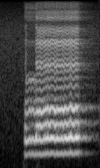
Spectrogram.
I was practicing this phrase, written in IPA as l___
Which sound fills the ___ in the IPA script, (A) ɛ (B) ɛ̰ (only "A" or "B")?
A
